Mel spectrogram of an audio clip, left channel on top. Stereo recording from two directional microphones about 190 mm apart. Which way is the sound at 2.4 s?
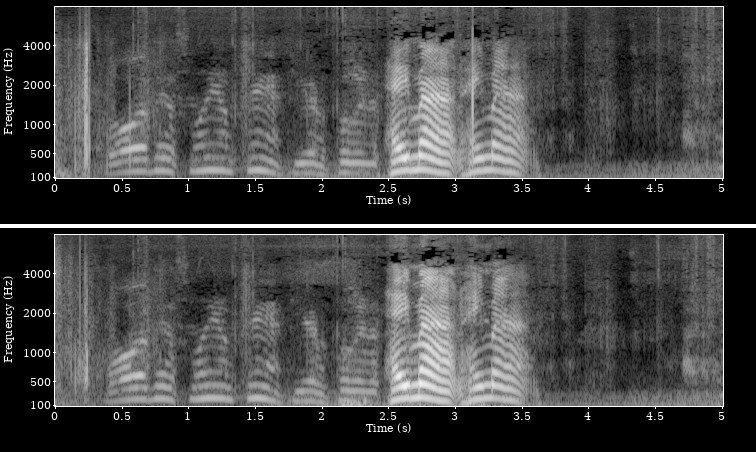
15° right (ahead or behind).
